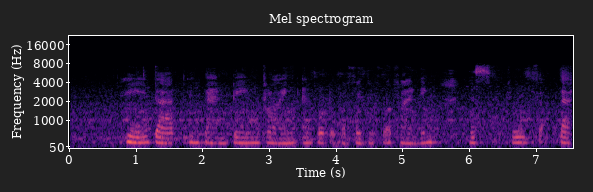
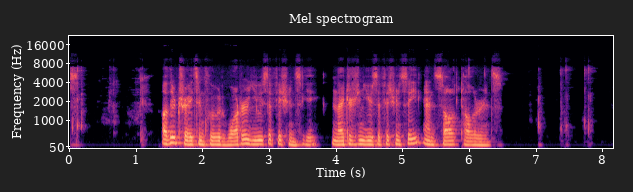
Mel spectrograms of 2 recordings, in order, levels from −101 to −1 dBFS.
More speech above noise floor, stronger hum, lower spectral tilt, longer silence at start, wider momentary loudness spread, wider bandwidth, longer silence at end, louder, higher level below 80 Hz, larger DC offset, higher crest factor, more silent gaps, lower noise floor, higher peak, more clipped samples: second, 19 dB vs 38 dB; neither; about the same, -6.5 dB/octave vs -6.5 dB/octave; about the same, 0.05 s vs 0 s; first, 17 LU vs 10 LU; about the same, 7.6 kHz vs 7.4 kHz; second, 0 s vs 1.1 s; second, -48 LUFS vs -20 LUFS; second, -78 dBFS vs -64 dBFS; neither; about the same, 20 dB vs 20 dB; neither; first, -66 dBFS vs -57 dBFS; second, -26 dBFS vs 0 dBFS; neither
